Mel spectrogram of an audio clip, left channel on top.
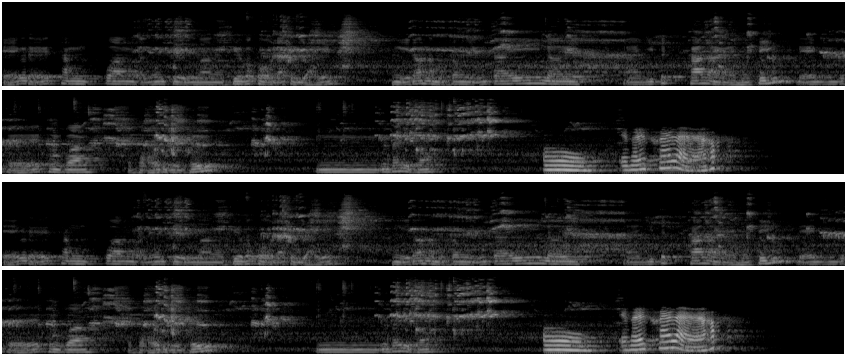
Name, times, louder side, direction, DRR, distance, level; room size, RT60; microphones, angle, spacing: voice 1, 0.0-3.4 3.9-5.9 6.2-9.4 9.7-10.6 11.6-12.8, left 1 dB, 30° left, 7 dB, 1.1 m, -41 dB
sound 1, 1.3-14.6, right 1 dB, 35° right, 3.5 m, -40 dB
voice 2, 13.8-15.6, right 2 dB, 85° right, 7 dB, 1.7 m, -27 dB
30.0 x 27.5 x 5.3 m, 1.1 s
head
